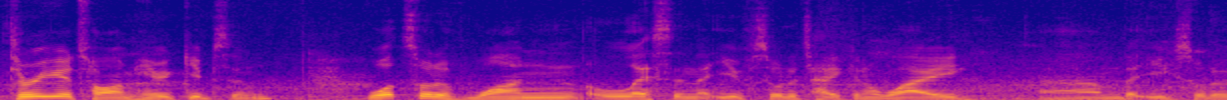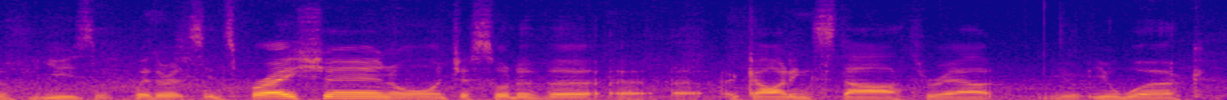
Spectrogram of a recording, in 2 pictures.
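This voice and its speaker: A man's voice: lowish voice, moderate pace. An Australian man asking casual, conversational questions as an interviewer. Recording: noticeable background noise.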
